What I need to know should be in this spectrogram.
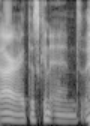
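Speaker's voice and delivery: ordinary talk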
